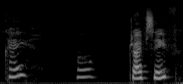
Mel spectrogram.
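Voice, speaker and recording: A woman's voice: very high voice, steady tone, a little slow, pitched above the performer's own voice. A woman playing a casual, understated female regulator in a tabletop game, dry and easygoing. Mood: supportive. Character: casual, wry female regulator, tough but lonely.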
